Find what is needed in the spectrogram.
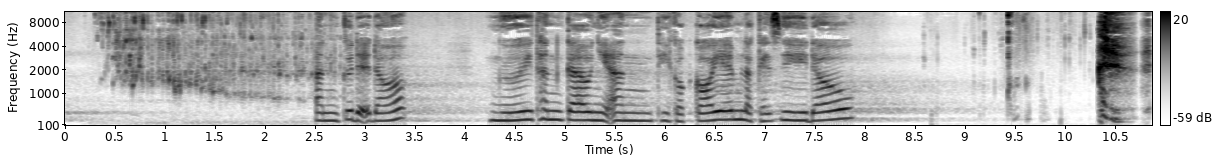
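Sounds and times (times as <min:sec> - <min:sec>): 
wine pouring from a pot spout into a cup: 0:00.3 - 0:03.2
speech: 0:02.6 - 0:03.6, 0:04.3 - 0:08.0.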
